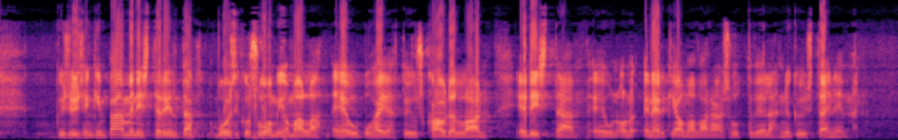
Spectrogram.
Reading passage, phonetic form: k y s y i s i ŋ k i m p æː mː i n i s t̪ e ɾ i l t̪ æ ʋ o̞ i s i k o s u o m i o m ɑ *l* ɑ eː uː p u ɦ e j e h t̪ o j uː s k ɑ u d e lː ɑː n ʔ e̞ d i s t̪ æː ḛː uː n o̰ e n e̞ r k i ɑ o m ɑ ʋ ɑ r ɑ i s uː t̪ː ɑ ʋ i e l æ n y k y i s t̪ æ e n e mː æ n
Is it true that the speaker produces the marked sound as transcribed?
no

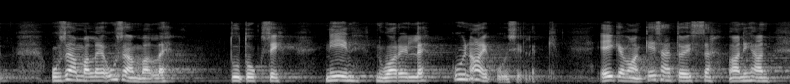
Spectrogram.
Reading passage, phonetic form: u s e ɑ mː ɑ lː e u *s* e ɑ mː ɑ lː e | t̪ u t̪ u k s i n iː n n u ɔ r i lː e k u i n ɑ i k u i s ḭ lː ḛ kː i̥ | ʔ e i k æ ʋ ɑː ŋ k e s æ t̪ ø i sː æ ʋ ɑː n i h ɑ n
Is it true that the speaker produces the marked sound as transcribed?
yes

